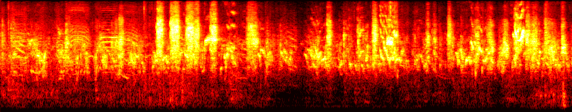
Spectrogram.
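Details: A group of pet budgerigars keeps up dense chirping chatter, mixing short sharp tweets, grating squawks and warbled phrases from many birds at once, with brief dips in loudness.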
